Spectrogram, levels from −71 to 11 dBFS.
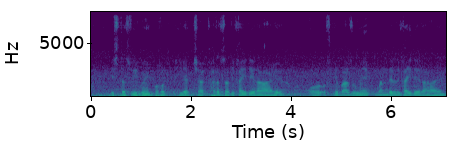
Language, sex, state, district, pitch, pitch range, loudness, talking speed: Hindi, male, Goa, North and South Goa, 110 Hz, 105-115 Hz, -31 LUFS, 195 wpm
